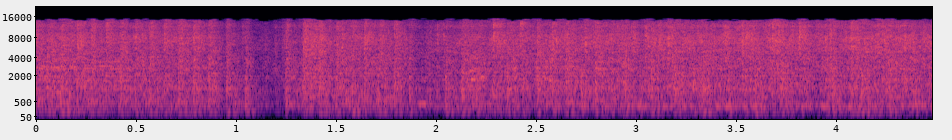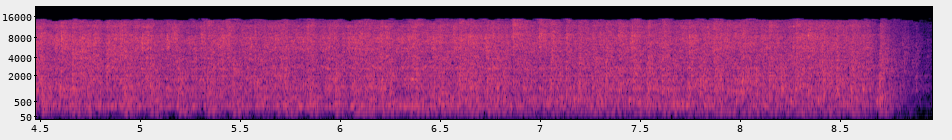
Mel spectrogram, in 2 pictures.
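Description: Animatronic toy skeleton giving out a loud, steady buzzing noise with a low hum under it, dipping briefly twice and cutting off suddenly near the end.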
